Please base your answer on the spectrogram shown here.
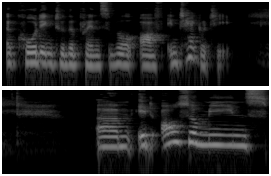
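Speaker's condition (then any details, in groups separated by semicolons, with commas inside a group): No condition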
